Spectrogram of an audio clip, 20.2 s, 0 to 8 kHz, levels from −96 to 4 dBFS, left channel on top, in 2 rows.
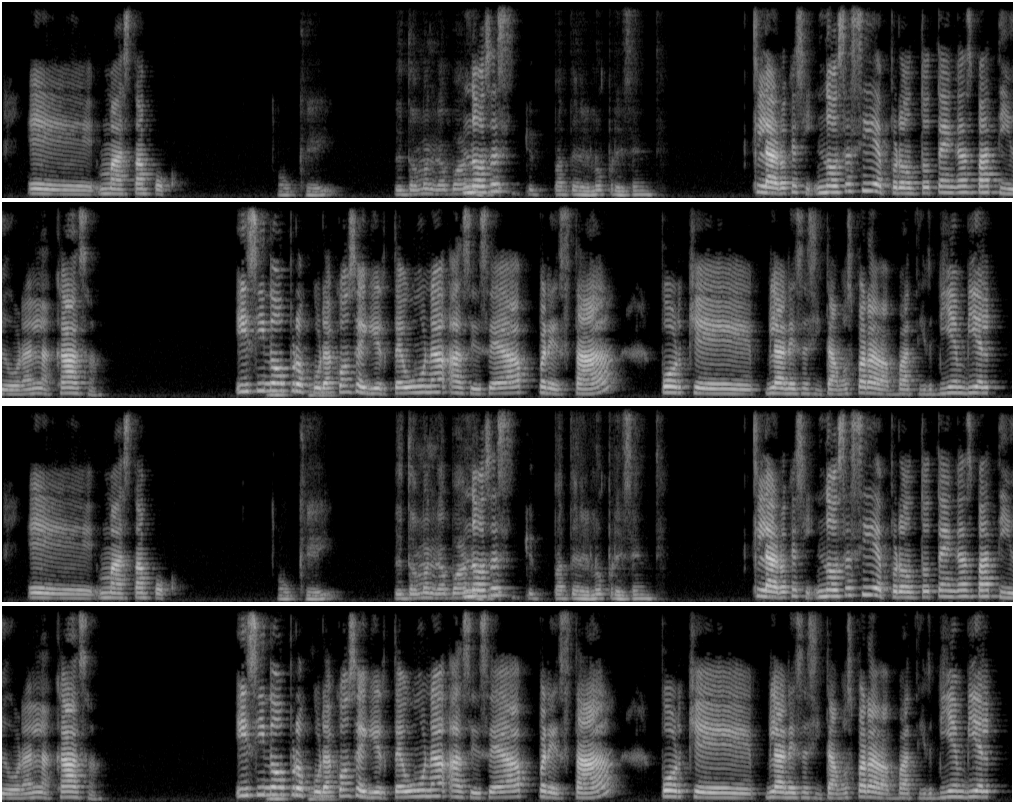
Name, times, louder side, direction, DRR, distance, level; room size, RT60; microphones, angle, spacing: voice 1, 0.3-1.6 4.6-5.0 7.5-11.1 12.4-20.0, equal, ahead, 0.7 m, -27 dB
voice 2, 2.8-3.3 3.9-6.6 12.8-13.4, right 3 dB, 50° right, 0.7 m, -38 dB
14.0 x 5.4 x 4.4 m
head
